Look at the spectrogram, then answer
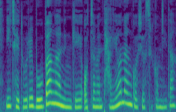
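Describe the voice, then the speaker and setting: This very clean recording has a silent background and a moderate pace. The voice is somewhat breathy, with ordinary pitch variation. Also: woman. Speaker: Korean studies scholar. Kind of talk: explanatory discussion.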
